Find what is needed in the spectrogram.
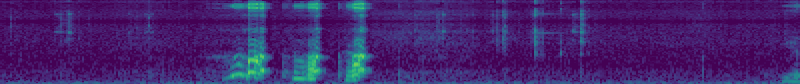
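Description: Goose honking: three loud honks in quick succession about two seconds in.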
